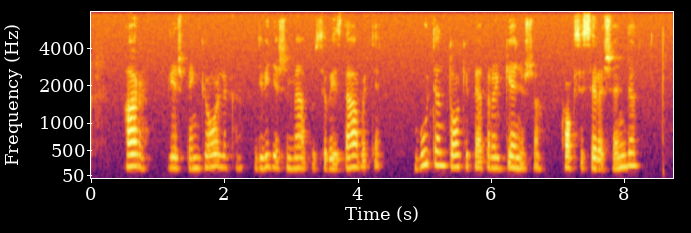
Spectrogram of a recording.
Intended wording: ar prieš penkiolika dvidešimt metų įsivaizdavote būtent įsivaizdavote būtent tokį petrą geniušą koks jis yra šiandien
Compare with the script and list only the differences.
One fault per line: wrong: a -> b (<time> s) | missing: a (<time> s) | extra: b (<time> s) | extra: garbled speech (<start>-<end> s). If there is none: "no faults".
missing: įsivaizdavote būtent (5.4 s)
